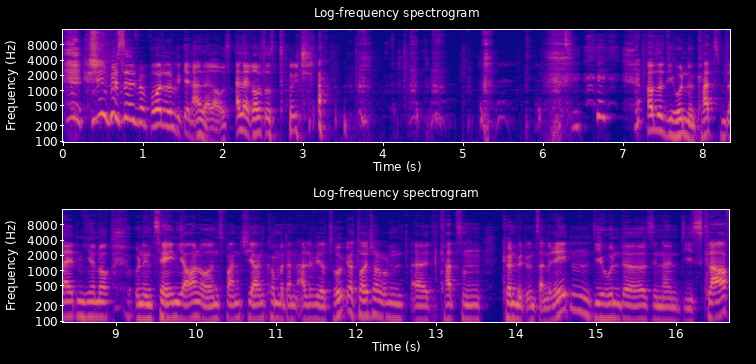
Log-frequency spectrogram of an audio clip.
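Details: Adult male speaker; normal speech.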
